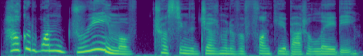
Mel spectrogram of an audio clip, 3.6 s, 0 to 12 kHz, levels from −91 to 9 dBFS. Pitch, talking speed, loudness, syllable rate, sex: 215 Hz, 230 wpm, -18 LUFS, 5.9 syllables/s, female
